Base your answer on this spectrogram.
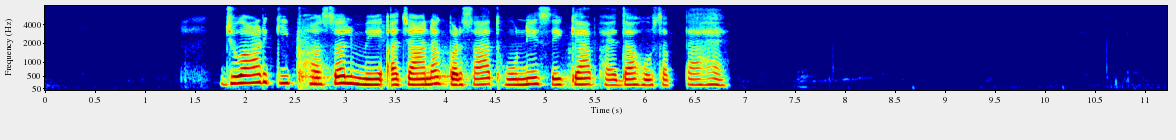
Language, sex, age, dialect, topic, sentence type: Hindi, female, 25-30, Marwari Dhudhari, agriculture, question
